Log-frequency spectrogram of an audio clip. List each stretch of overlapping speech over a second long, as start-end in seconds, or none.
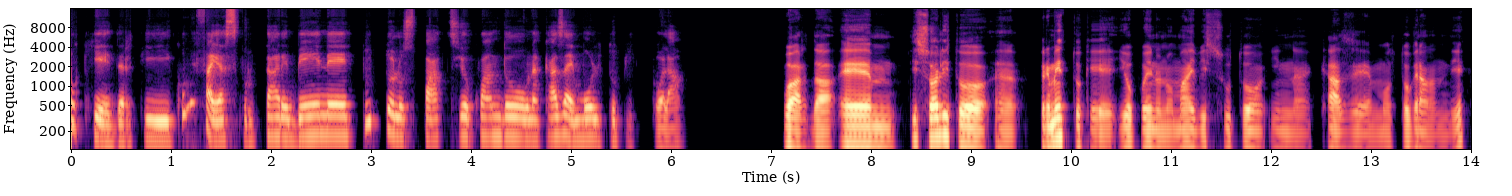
none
